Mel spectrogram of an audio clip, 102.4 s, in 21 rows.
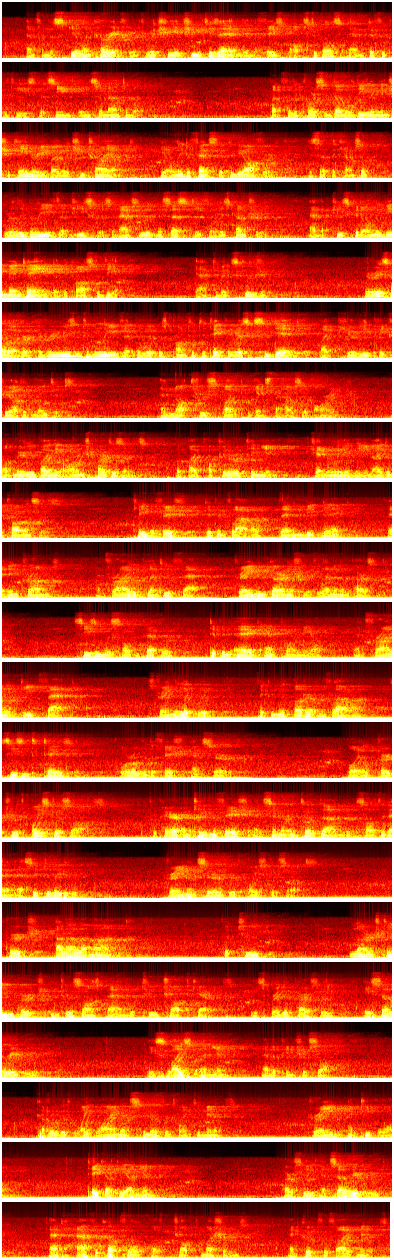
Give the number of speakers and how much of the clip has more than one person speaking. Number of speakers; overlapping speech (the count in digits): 1, no overlap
